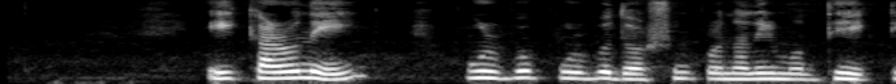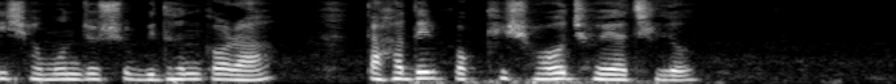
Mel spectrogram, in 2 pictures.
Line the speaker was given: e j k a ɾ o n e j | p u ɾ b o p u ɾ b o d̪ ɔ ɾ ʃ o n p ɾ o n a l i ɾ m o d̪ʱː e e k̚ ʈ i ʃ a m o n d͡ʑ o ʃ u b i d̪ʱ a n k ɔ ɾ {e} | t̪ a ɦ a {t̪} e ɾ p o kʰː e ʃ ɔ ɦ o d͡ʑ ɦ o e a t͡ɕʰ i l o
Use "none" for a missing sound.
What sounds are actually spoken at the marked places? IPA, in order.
a, d̪

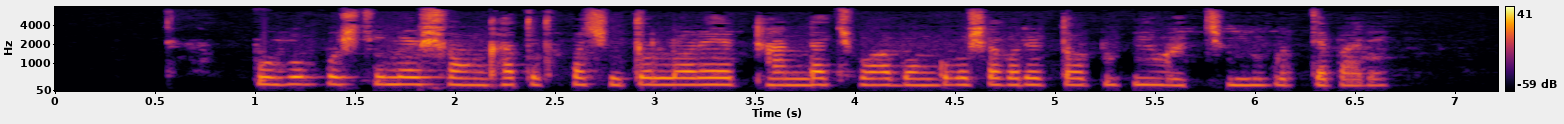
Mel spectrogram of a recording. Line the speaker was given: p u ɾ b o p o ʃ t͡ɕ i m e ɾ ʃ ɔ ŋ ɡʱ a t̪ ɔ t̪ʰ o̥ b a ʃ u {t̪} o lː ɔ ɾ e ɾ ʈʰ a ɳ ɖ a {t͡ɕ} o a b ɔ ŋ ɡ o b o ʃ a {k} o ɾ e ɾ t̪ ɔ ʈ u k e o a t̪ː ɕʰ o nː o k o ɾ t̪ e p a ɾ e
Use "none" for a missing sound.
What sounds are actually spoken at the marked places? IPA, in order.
t̪, t͡ɕʰ, ɡ

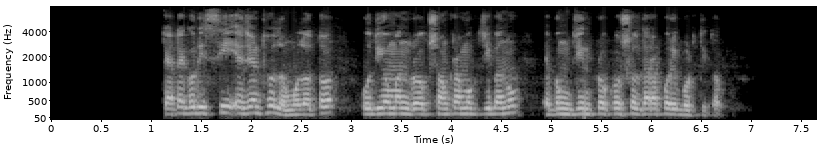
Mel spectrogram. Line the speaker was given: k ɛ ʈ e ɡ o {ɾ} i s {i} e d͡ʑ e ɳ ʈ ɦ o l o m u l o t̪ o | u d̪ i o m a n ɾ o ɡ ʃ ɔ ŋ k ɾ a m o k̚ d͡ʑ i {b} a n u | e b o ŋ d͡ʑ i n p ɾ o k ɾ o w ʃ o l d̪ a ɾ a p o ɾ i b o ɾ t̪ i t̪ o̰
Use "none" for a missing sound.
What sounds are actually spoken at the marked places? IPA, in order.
ɾ, i, b

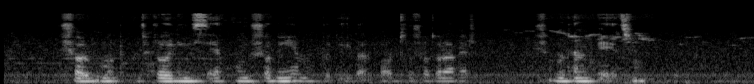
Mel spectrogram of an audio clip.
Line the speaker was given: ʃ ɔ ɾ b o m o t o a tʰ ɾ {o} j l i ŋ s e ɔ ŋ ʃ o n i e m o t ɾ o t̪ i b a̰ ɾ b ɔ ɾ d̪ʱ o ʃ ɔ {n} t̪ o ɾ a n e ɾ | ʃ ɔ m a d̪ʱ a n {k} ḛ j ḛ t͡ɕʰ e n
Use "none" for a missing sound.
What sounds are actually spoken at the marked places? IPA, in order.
o, none, p

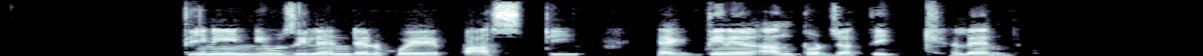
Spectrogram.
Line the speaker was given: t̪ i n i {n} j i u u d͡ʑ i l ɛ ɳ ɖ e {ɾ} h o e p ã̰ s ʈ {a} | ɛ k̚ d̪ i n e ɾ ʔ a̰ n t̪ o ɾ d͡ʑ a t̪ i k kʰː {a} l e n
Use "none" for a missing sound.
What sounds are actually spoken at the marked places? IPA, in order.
n, ɾ, i, ɛ

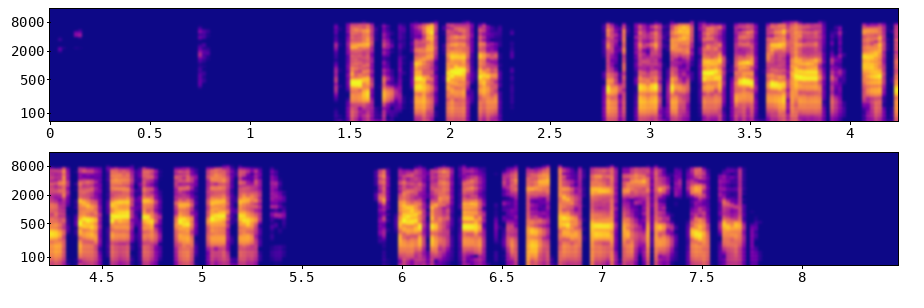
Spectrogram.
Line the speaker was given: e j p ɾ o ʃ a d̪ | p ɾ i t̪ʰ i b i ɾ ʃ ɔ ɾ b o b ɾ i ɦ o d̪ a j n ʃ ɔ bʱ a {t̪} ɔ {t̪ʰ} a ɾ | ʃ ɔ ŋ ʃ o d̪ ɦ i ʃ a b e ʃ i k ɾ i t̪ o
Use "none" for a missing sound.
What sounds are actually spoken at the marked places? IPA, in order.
t̪, t̪

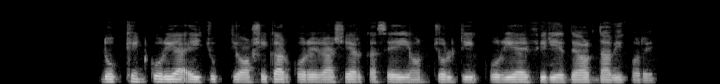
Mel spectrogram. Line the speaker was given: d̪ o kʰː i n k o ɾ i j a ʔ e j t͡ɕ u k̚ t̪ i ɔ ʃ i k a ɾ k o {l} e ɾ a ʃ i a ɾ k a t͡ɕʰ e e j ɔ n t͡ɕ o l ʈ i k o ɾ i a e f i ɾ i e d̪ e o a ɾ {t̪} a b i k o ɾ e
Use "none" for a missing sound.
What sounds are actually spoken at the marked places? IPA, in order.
ɾ, d̪

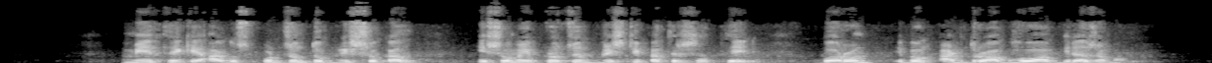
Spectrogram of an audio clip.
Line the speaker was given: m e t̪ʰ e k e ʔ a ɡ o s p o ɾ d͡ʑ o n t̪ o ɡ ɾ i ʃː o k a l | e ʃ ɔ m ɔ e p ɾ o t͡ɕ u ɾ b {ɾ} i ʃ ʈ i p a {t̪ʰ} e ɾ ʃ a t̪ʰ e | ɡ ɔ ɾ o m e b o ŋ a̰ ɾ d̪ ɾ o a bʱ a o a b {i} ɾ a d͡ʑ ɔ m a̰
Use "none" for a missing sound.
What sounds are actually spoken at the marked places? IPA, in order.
ɾ, t̪ʰ, i

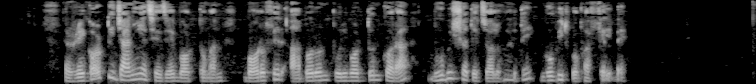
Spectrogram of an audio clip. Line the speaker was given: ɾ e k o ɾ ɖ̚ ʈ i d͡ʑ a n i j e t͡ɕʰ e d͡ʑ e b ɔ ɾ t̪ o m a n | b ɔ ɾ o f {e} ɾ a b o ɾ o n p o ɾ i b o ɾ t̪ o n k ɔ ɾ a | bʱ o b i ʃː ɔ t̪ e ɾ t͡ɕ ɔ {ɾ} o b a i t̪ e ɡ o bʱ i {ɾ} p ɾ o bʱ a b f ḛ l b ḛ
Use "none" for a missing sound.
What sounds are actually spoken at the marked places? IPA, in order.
e, l, ɾ

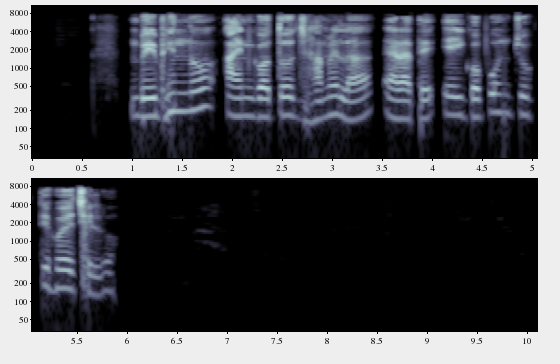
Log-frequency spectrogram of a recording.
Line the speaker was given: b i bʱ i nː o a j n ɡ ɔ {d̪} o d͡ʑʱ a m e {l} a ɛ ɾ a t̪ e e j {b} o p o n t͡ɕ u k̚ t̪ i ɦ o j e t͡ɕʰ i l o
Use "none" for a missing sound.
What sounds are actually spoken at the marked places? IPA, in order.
t̪, l, ɡ

